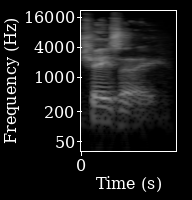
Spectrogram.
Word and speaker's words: Cesare: Like in Latin, in Italian, it becomes Cesare, right? Cesare Borgia. So it's a ch sound.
